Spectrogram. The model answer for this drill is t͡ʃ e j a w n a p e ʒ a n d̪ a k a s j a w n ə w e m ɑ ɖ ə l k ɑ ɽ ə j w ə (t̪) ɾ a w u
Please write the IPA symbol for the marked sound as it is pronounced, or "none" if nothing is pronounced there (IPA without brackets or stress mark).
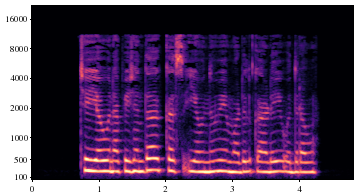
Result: d̪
